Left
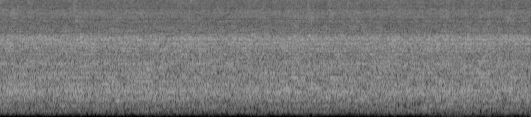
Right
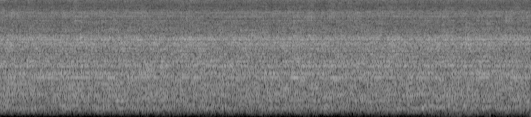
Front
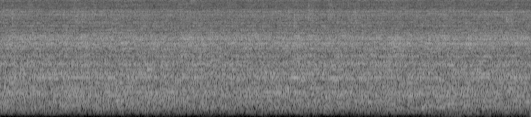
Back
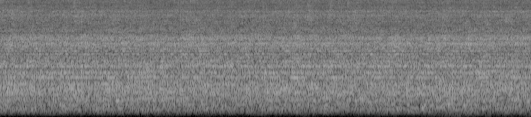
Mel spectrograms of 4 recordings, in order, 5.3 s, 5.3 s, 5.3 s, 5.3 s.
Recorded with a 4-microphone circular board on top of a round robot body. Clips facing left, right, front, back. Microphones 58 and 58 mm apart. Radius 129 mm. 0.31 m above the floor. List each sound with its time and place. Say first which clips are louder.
0.0 s running water: even, back 2 dB; 170° left, 1.5 m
